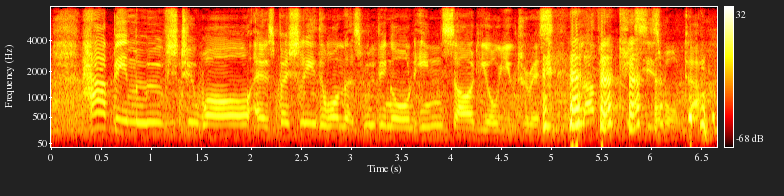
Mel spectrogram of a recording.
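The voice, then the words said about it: English accent. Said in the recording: “I actually want to know if that's his real accent because he kept it on point ... is he English?”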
